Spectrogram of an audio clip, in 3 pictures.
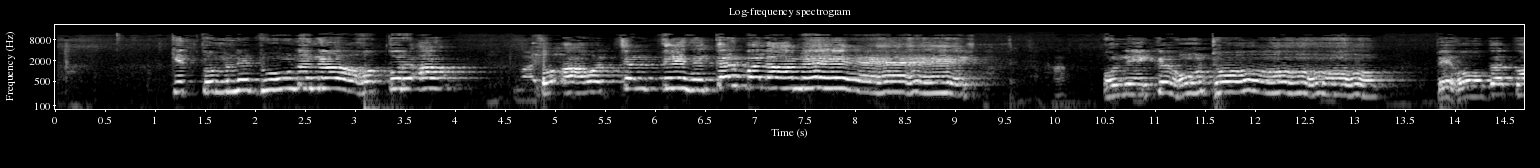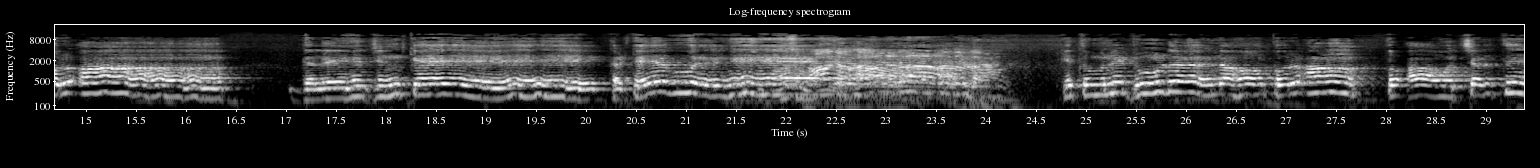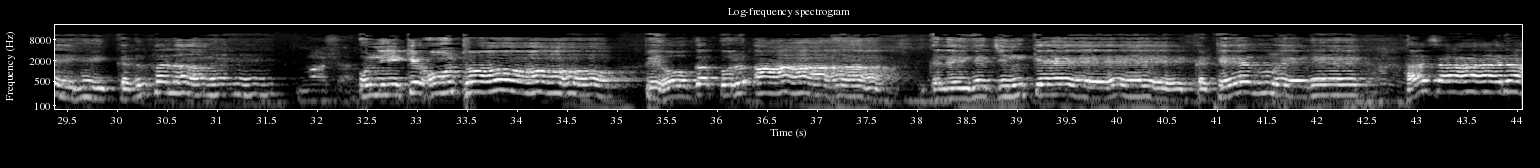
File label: urdu naat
